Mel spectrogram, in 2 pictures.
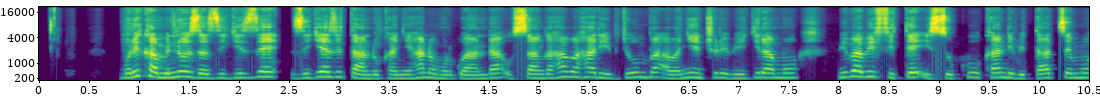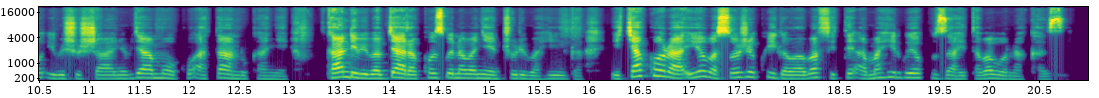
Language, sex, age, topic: Kinyarwanda, female, 25-35, education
